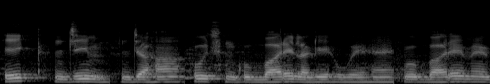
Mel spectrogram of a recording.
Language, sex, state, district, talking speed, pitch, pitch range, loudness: Hindi, male, Bihar, Bhagalpur, 135 wpm, 120 Hz, 115-130 Hz, -36 LUFS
